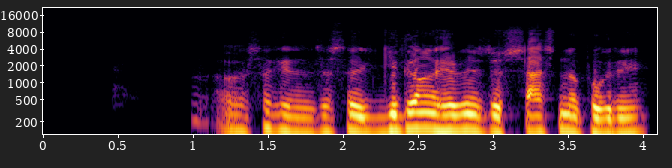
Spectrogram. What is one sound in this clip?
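An elderly man sings close by in a wavering voice.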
